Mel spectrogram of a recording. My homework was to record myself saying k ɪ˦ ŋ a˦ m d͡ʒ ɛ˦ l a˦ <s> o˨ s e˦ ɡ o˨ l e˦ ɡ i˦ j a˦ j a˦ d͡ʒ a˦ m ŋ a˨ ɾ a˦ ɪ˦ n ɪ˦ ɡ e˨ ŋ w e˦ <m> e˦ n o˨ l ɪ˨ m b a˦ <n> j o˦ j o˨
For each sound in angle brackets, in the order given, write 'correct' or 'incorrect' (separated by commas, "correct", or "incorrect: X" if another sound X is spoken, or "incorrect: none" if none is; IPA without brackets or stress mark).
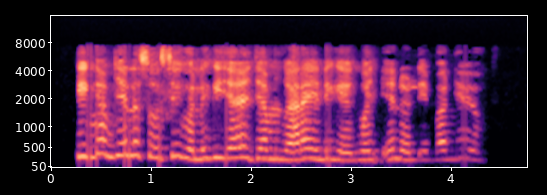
correct, incorrect: ɲ, correct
